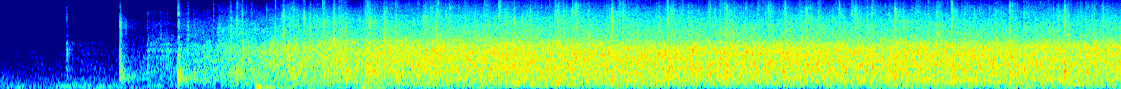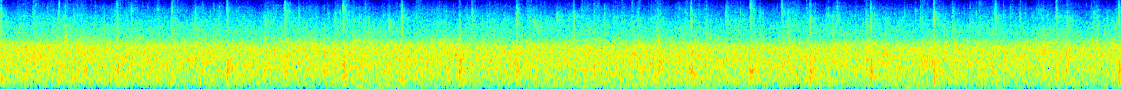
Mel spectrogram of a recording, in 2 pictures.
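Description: A large audience applauds in a big echoing hall.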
